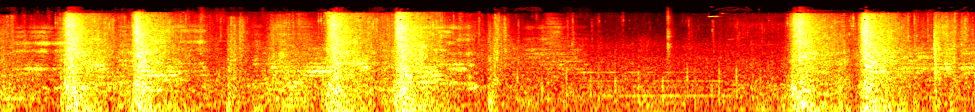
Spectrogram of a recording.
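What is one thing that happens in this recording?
Sword blows clash and slash.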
